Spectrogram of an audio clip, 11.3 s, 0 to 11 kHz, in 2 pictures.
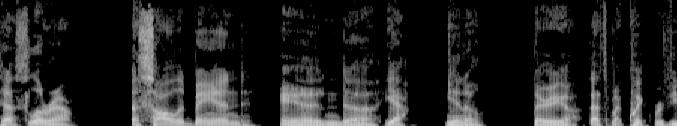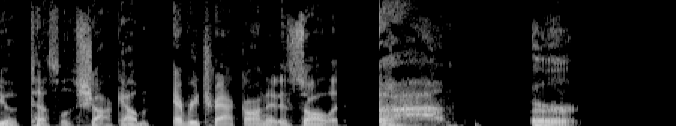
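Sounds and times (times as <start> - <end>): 
speech: 0.0 - 9.2, 10.1 - 10.5
loud gravelly and deep resonant burps: 8.8 - 10.6.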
